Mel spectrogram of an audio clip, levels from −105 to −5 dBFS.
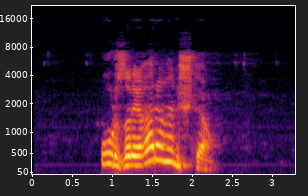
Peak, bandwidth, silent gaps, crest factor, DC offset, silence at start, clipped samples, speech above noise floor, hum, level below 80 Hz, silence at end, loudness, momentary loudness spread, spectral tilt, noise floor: -6 dBFS; 7.6 kHz; none; 16 dB; under 0.1%; 0.85 s; under 0.1%; 57 dB; none; -66 dBFS; 1.05 s; -19 LUFS; 12 LU; -6 dB/octave; -75 dBFS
